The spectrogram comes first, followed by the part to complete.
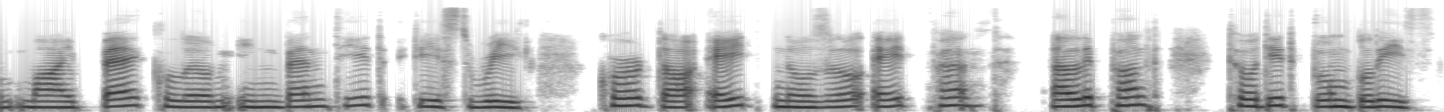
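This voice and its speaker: Slow, halting young woman reading aloud. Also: medium pitch, darkish tone, dry recording. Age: young adult. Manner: careful, halting reading with stumbles over words. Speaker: student reader. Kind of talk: reading a rhyming children's storybook aloud. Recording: slightly dull, lo-fi sound.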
